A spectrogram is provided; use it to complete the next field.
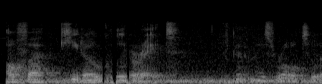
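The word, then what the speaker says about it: alpha-ketoglutarate: rolls off the tongue I'll pronounce it for you so that when you use it uh in Social set you won't you know mispronounce it that's Alpha the little squiggle at the beginning is the Greek letter Alpha that's Alpha ketoglutarate got a nice roll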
